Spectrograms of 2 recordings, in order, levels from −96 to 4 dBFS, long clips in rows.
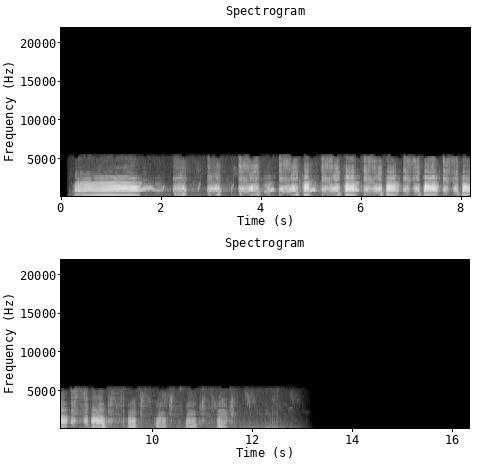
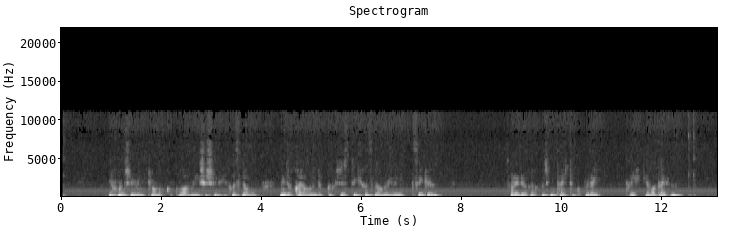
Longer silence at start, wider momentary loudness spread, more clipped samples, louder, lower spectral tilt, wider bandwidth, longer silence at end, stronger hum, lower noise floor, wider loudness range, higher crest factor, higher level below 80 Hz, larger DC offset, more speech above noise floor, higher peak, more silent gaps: first, 0.25 s vs 0.05 s; first, 17 LU vs 12 LU; neither; first, -17 LUFS vs -26 LUFS; second, -4 dB/octave vs -9 dB/octave; second, 5.4 kHz vs 10.5 kHz; first, 4.7 s vs 0.7 s; neither; first, -63 dBFS vs -58 dBFS; first, 18 LU vs 4 LU; about the same, 20 dB vs 22 dB; second, -82 dBFS vs -46 dBFS; neither; first, 48 dB vs 34 dB; first, 0 dBFS vs -4 dBFS; neither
